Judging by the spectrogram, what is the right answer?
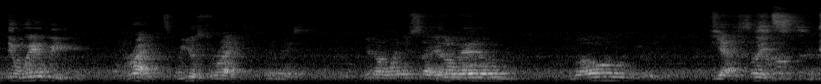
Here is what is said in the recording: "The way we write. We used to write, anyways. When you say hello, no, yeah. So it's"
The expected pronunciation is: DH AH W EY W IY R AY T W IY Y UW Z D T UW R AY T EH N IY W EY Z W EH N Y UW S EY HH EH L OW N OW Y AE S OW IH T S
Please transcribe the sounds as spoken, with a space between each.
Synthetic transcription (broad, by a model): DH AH W EY W IY R AY T W IY Y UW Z T UW R AY T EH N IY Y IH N W EH N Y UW S EY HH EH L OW L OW Y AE S OW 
